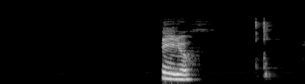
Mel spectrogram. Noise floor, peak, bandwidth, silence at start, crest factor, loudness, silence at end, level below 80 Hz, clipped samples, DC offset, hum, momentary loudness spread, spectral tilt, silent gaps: -75 dBFS; 0 dBFS; 9.4 kHz; 1.6 s; 20 dB; -14 LUFS; 0.4 s; -70 dBFS; under 0.1%; under 0.1%; none; 22 LU; -3.5 dB/octave; none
